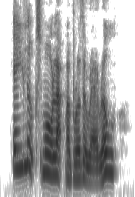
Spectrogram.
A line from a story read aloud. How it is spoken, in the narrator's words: said Nobby, playing the cheeky, chirpy, lovable city sparrow card for all it was worth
